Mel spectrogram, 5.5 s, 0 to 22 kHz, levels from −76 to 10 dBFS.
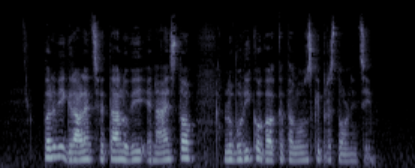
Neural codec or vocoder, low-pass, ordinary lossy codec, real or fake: vocoder, 48 kHz, 128 mel bands, Vocos; 19.8 kHz; MP3, 64 kbps; fake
